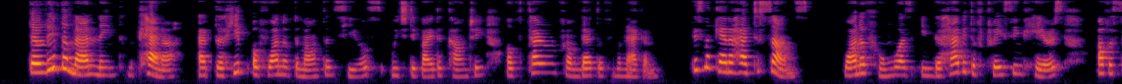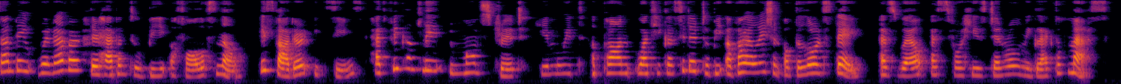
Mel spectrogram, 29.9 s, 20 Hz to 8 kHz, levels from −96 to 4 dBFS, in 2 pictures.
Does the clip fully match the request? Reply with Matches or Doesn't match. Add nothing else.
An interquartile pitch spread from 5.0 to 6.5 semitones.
Matches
